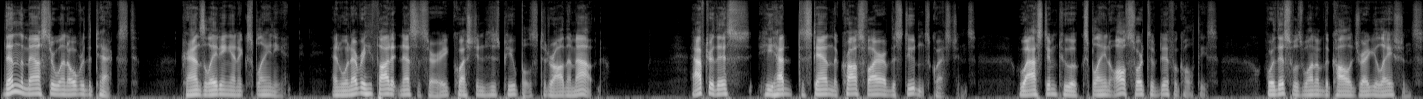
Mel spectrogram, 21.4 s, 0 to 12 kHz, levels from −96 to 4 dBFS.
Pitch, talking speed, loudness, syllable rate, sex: 105 Hz, 150 wpm, -25 LUFS, 4.8 syllables/s, male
